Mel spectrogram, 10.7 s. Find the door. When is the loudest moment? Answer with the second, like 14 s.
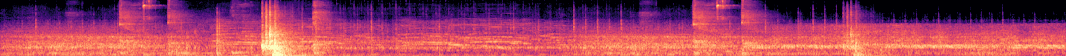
3 s.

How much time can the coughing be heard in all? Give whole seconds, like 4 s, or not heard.
4 s.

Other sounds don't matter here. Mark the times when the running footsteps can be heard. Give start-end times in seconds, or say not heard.
not heard.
